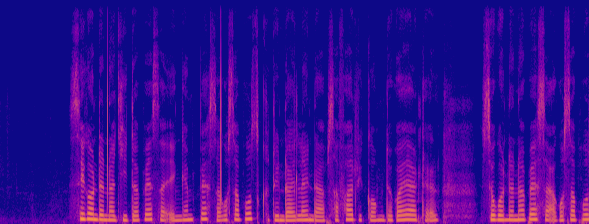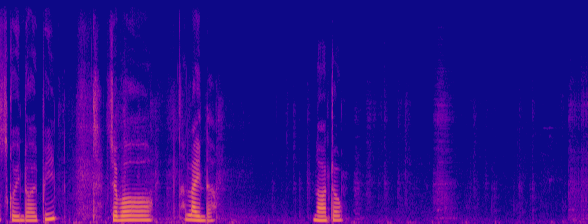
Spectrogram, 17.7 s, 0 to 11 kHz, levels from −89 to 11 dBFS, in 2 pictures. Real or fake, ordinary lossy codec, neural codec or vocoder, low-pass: real; none; none; none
